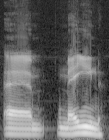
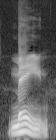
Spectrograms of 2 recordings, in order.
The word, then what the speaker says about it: Maine: It's the only state with one syllable in the whole of the United States.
